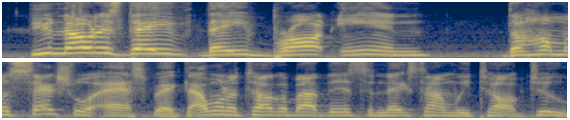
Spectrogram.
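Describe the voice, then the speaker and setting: An American man speaks fairly quickly in a raised, projected voice with a high pitch. His tone is bright and sharp, with lively intonation and big swings in loudness. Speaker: livestream talk show host. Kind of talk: casual chat.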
